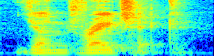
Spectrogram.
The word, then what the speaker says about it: Jędrzejczyk: Can you pronounce the last name? Joanna Champion. Joanna Violence. Joanna Jędrzejczyk.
